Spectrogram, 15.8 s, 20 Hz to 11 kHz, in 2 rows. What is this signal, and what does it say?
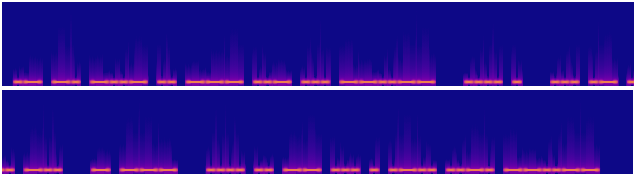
Morse code, heard as a keyed tone, about 20 wpm, 600 Hz. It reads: ANXIOUS, HE SAID TO HIMSELF,
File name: cw-books / winnie-the-pooh / winnie-20wpm-page-0091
